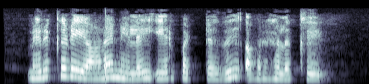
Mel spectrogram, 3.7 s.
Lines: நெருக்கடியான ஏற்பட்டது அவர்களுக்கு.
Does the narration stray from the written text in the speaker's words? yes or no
yes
